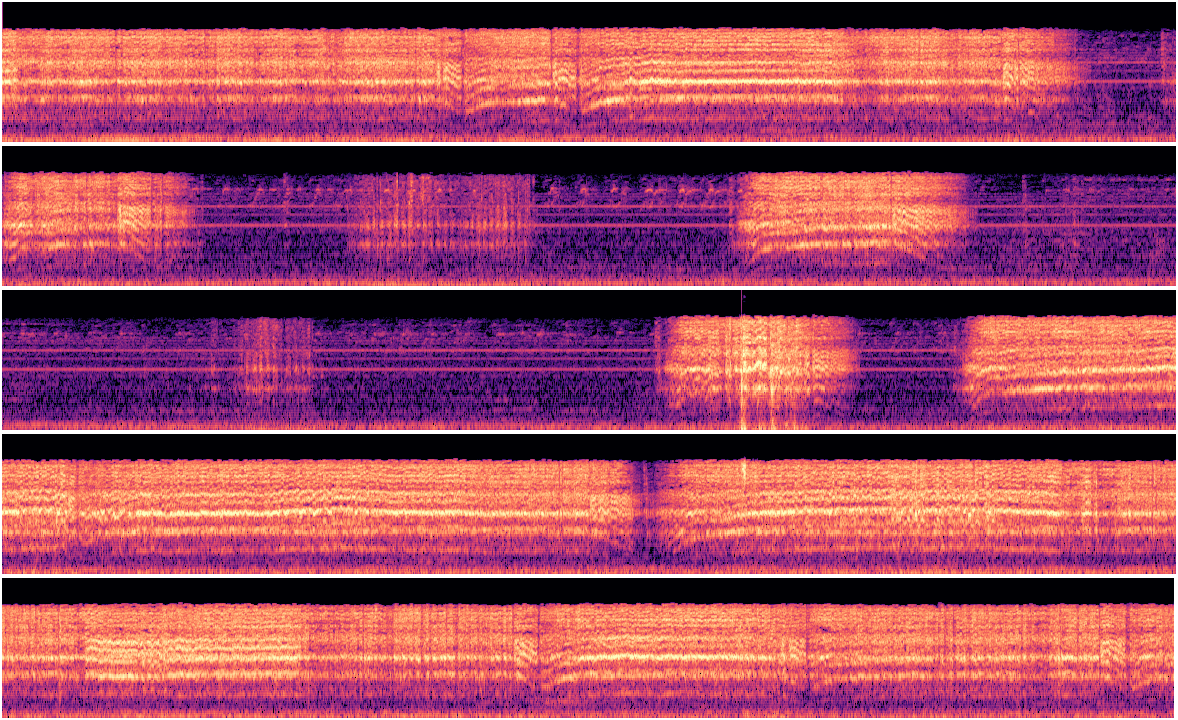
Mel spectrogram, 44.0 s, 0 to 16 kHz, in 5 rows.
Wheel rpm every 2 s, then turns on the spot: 160, 140, 150, 140, 70, 20, 10, 80, 10, 0, 0, 90, 70, 150, 160, 100, 150, 160, 160, 140, 150, 150.
12-14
